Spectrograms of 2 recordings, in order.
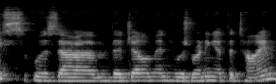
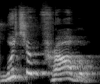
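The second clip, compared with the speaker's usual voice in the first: higher, indignant mock demand; John McEnroe; 5 semitones higher than usual. McEnroe confronting his interviewer after a match, indignant. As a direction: challenge her like an irritated star athlete. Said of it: "hear that tone of John".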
